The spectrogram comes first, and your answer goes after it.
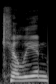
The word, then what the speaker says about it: Cillian: I'm going to go with Killian, by the way, because that's how Cillian Murphy's name is pronounced.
